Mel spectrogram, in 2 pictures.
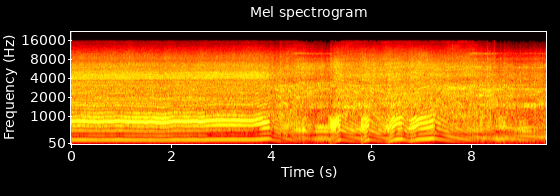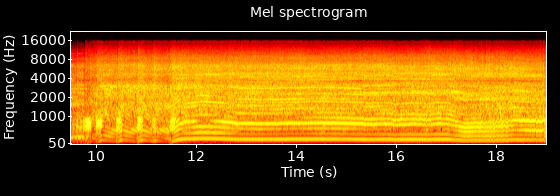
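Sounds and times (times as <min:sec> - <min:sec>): chainsaw revving and cutting wood: 0:00.0 - 0:19.0.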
